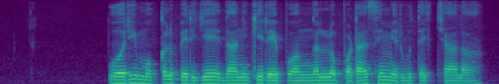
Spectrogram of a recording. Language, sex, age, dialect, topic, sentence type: Telugu, male, 18-24, Southern, agriculture, statement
